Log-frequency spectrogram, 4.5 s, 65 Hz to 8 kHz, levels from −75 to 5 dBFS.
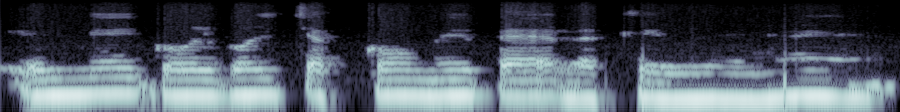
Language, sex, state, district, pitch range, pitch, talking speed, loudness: Hindi, male, Haryana, Charkhi Dadri, 125-135 Hz, 130 Hz, 105 wpm, -11 LUFS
